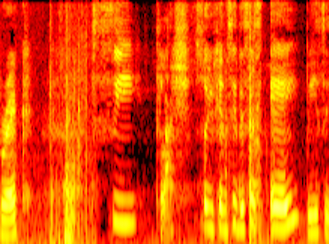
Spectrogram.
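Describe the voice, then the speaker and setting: Very slow speech from a woman over noticeable background noise. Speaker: driving instructor vlogger. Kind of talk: tutorial. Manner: halting.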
